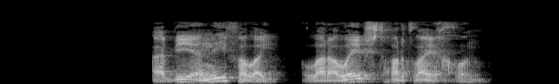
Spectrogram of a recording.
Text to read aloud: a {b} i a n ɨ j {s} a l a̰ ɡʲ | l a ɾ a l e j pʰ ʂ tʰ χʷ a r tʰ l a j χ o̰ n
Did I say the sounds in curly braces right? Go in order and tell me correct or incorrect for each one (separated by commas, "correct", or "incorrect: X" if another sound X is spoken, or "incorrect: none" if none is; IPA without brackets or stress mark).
correct, incorrect: f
